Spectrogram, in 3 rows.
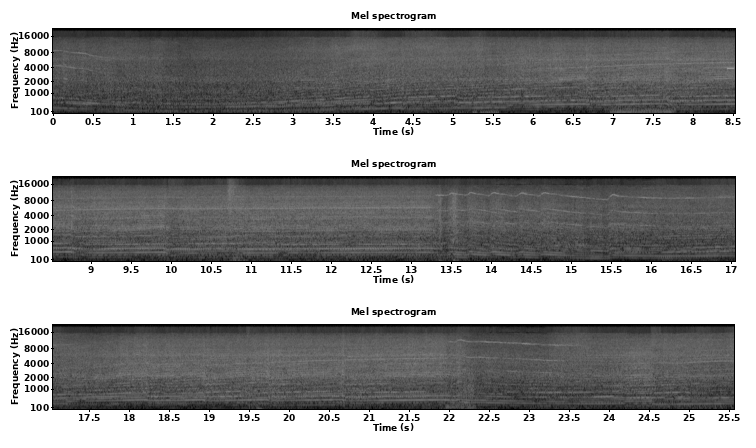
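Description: Formula 1 car engine screaming through gear changes while racing and overtaking at Bahrain in F1 25, loud and continuous with rising and falling revs throughout.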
